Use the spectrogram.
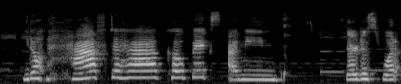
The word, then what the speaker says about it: Copic: go over a couple things when coloring with copics I get a lot of questions about it and yes the correct pronunciation is Copic goic so I mostly use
